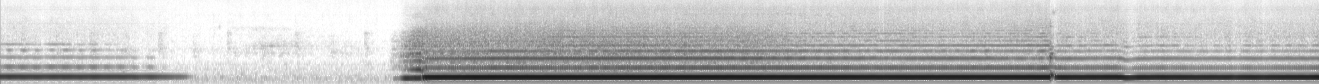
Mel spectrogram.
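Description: Shakuhachi, the end-blown bamboo flute, playing a slow solo honkyoku: a held note fades out about two seconds in, then after a silence a long, loud note begins with a breathy attack about four seconds in and is held to the end, with a sharp click and a brief dip in pitch near the end.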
